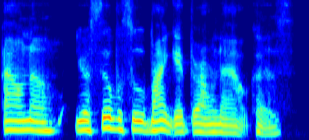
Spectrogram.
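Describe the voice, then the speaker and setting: A man hosts a live stream offering casual commentary on a court trial, thinking aloud in a congested, nasal voice. He speaks at a normal speed in a mid-range voice, with studio-quality audio and no room sound.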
